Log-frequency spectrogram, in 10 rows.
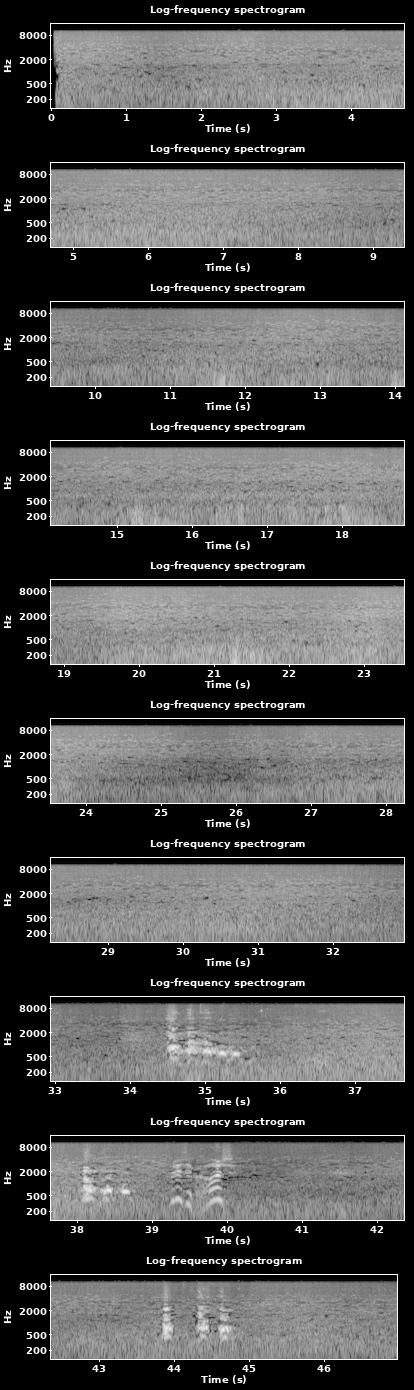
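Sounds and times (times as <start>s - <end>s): ocean surf breaking on beach: 0.0s - 46.9s
wind rumbling on microphone: 0.0s - 46.9s.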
